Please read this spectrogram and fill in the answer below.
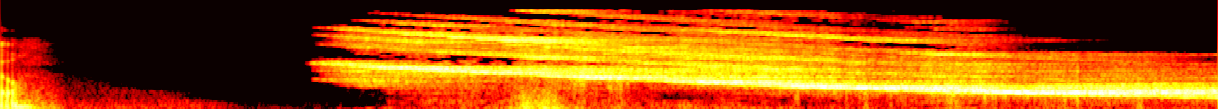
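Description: Falling-bomb sound effect played from a soundboard. After about a second of silence, a long whistle starts about a second and a half in and slides steadily down in pitch for over four seconds.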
